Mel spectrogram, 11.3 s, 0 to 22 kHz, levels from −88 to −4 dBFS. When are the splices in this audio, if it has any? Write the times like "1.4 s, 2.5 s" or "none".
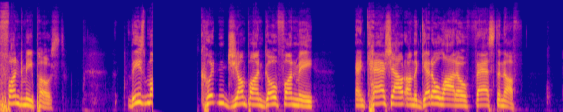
none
